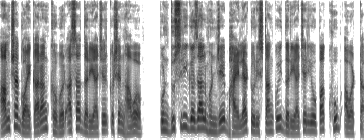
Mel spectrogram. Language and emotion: Goan Konkani, neutral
